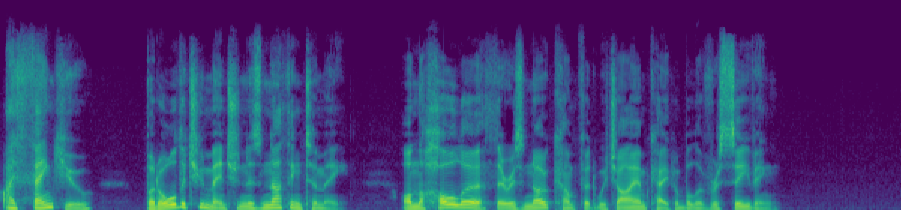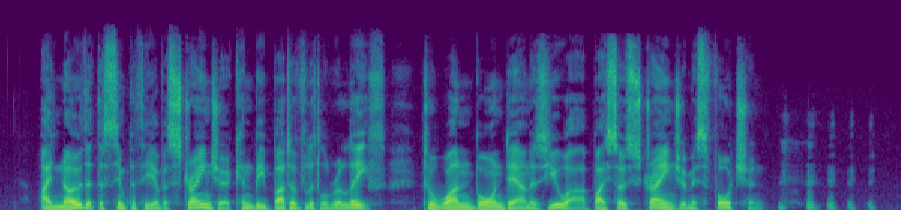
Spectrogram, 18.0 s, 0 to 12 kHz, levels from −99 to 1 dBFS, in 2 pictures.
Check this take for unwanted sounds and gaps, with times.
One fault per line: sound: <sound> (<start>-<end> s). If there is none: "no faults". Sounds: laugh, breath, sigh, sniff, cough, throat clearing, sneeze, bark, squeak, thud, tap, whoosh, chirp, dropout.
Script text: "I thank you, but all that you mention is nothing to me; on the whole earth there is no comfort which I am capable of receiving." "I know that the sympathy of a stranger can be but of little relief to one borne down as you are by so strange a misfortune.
sound: laugh (16.8-17.8 s)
